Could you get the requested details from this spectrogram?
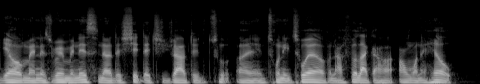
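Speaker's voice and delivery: normal talking voice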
